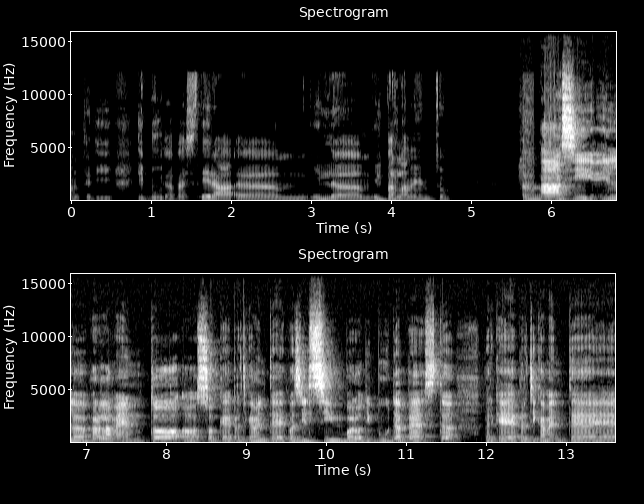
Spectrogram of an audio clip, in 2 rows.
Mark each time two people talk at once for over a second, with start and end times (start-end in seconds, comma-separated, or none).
none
